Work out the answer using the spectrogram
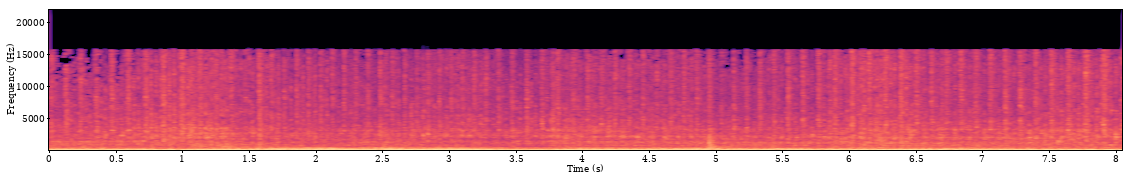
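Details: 1978 Dodge Power Wagon V8 after long-tube headers, new starter, tuning and oil change: deep, steady, even idle with strong low rumble, no knocks or misses; healthy.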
